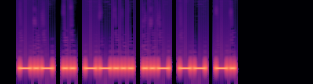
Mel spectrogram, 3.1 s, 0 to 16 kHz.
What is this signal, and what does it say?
Morse code, heard as a keyed tone, about 33 wpm, 700 Hz. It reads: KI7UMN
